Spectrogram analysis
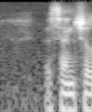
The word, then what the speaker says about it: essential: Essential is an adjective or a noun. There are 3 syllables. Essential. Stresses on the second. Essential.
